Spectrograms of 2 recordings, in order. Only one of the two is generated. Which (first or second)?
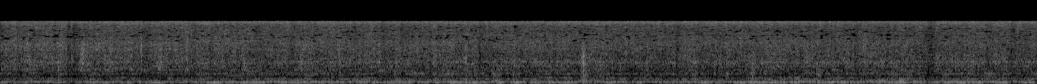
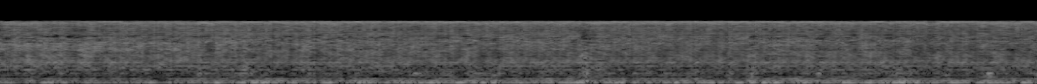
second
